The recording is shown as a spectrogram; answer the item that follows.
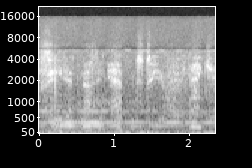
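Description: Soft whispering over background music that holds sustained low notes.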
